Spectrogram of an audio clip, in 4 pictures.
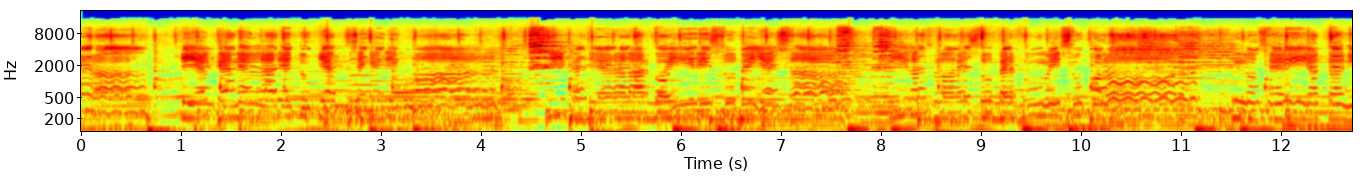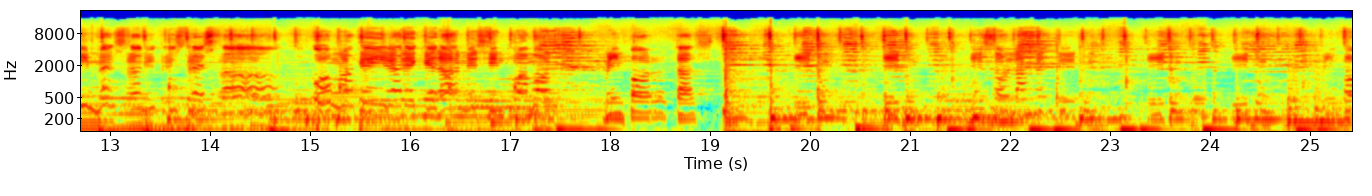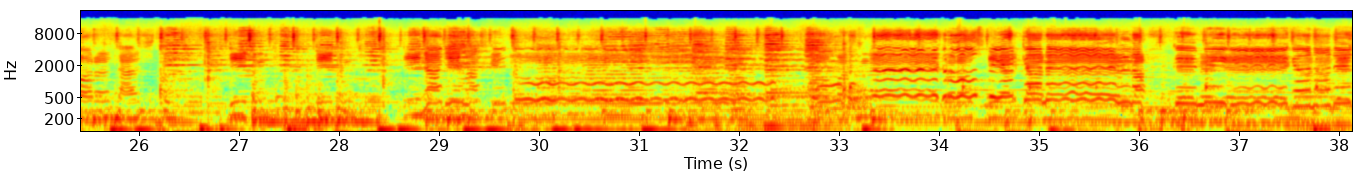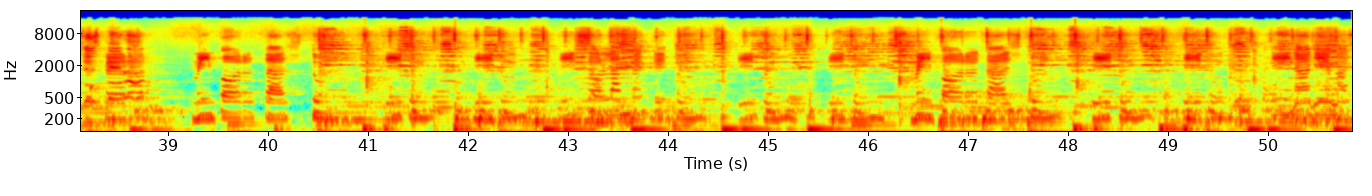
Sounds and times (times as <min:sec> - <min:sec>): Music of Latin America: 0:00.0 - 0:50.8.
